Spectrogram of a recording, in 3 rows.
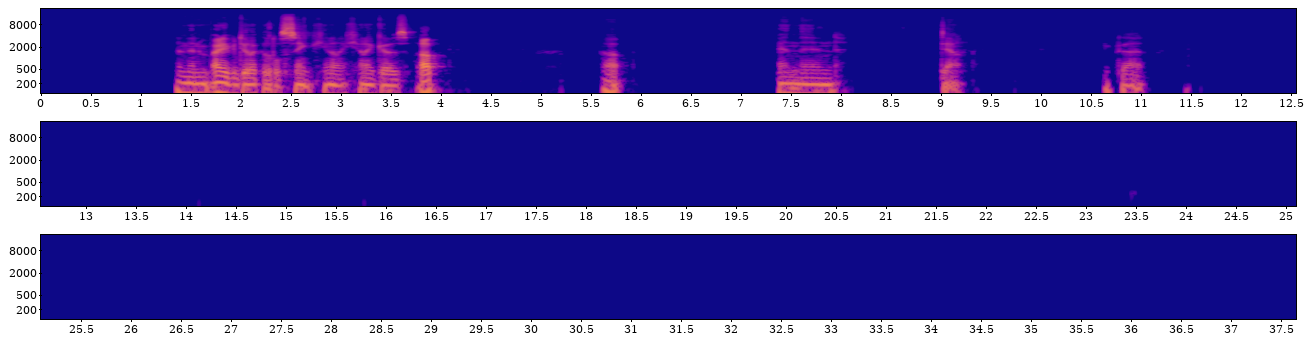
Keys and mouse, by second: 0.2 space, 0.3-3.2 drag, 3.5 click, 3.8 click, 4.0 g, 5.0-7.5 drag, 7.8 g, 10.0-11.4 drag, 11.2 space, 13.0 space, 13.7 click, 15.7 shift+d, 17.5-21.1 drag, 21.1 space.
